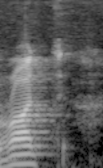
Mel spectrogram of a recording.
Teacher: dibunyikan hamasnya di atas ta, itu bunyi angin tu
